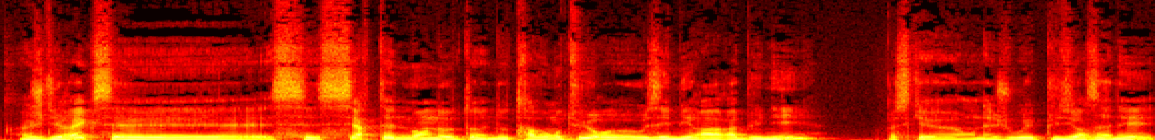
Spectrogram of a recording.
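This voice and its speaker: A man speaks in a dark, mellow tone at a medium pitch. His pace is fairly slow, and his pitch variation is ordinary. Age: 40s. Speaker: accordionist in a folk band. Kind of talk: interview. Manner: hesitant, many fillers.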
